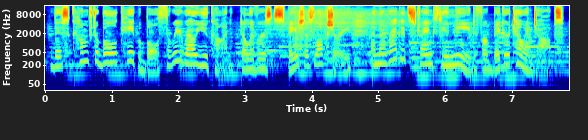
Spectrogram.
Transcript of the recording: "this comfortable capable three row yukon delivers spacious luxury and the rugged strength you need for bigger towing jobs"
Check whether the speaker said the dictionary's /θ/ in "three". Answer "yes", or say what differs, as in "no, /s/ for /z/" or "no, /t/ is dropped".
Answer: yes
